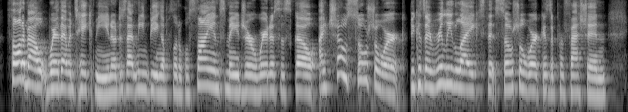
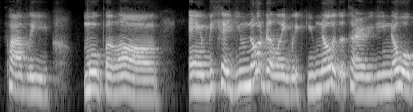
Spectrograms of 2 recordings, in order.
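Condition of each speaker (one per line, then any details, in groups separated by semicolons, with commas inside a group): No condition
Cerebral palsy; present since birth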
